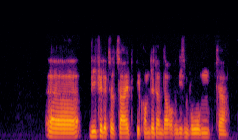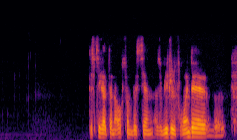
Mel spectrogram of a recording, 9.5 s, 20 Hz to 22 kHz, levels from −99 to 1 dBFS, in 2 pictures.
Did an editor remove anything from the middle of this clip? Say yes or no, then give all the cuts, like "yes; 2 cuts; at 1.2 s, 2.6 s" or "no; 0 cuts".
yes; 4 cuts; at 1.7 s, 2.2 s, 4.3 s, 6.7 s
